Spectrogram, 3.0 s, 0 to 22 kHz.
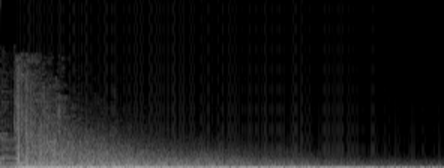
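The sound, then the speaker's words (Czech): The meteorite that fell on the city of Chelyabinsk on 15 February 2013 exploding: one sudden, powerful boom followed by a long, heavy rumble that rolls on for several seconds, its hiss fading while the deep low end lingers. No voices. “15. února 2013 spadl v Čeliabinsku meteorit do města.”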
